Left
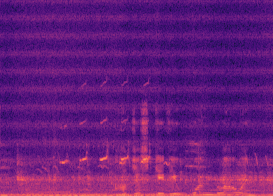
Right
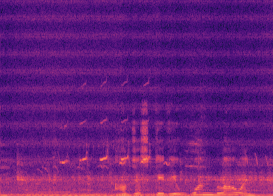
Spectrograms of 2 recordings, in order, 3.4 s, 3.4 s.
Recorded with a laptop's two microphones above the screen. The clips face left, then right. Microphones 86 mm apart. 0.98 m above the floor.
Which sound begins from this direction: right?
A man speaking, at 1.4 s.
